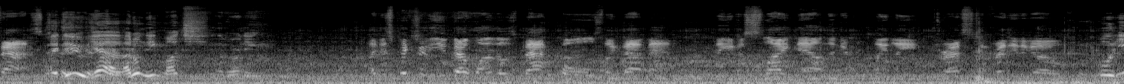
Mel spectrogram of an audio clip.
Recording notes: In the car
